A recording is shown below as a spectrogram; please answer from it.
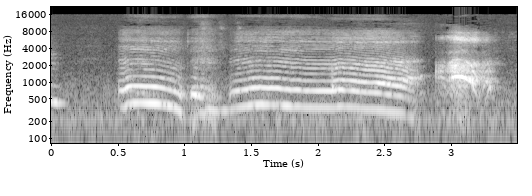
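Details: Baby reacting to fake sneezes: two drawn-out, voiced infant wails with a breathy burst at the end, fitting a brief infant cry or fussing vocalization.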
